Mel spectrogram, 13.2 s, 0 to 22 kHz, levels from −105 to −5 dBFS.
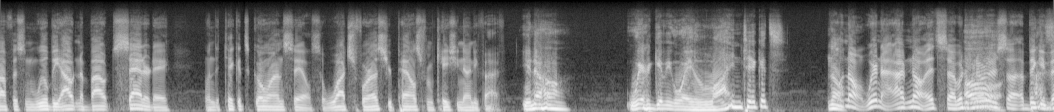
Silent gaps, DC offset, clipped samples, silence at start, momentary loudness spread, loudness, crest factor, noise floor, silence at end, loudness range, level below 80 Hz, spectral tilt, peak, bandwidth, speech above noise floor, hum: none; under 0.1%; under 0.1%; 0 s; 8 LU; -15 LUFS; 14 dB; -53 dBFS; 0 s; 3 LU; -34 dBFS; -6 dB/octave; -2 dBFS; 14 kHz; 39 dB; none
